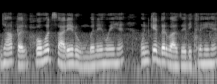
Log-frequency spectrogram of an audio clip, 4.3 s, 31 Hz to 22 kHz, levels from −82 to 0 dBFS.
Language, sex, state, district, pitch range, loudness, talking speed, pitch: Hindi, male, Punjab, Pathankot, 145-175 Hz, -17 LUFS, 180 wpm, 160 Hz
